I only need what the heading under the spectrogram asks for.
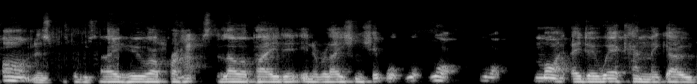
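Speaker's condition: No condition

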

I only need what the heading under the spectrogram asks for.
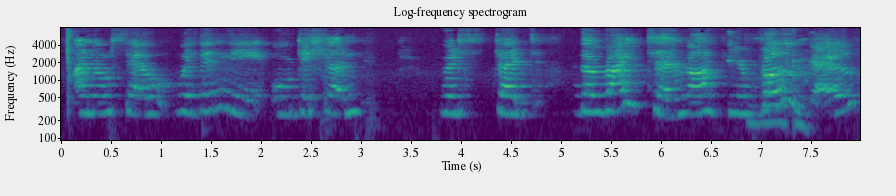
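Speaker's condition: Cerebral palsy

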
